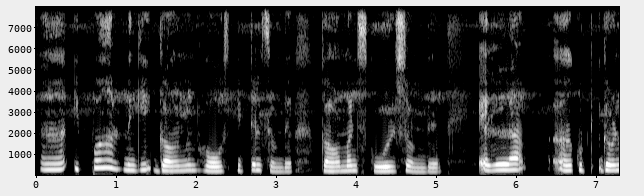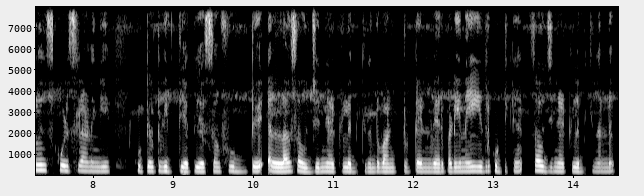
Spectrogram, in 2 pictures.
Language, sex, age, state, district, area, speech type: Malayalam, female, 18-30, Kerala, Wayanad, rural, spontaneous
